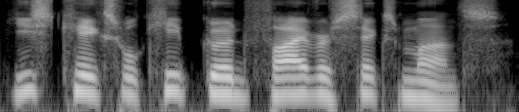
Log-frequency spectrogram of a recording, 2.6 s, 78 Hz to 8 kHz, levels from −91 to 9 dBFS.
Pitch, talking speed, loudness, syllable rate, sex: 160 Hz, 210 wpm, -18 LUFS, 4.1 syllables/s, male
